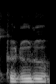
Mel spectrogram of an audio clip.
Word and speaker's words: Kuduro: in terms of music for this really famous Kuduro band. That's Yes. the proper way to pronounce it.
